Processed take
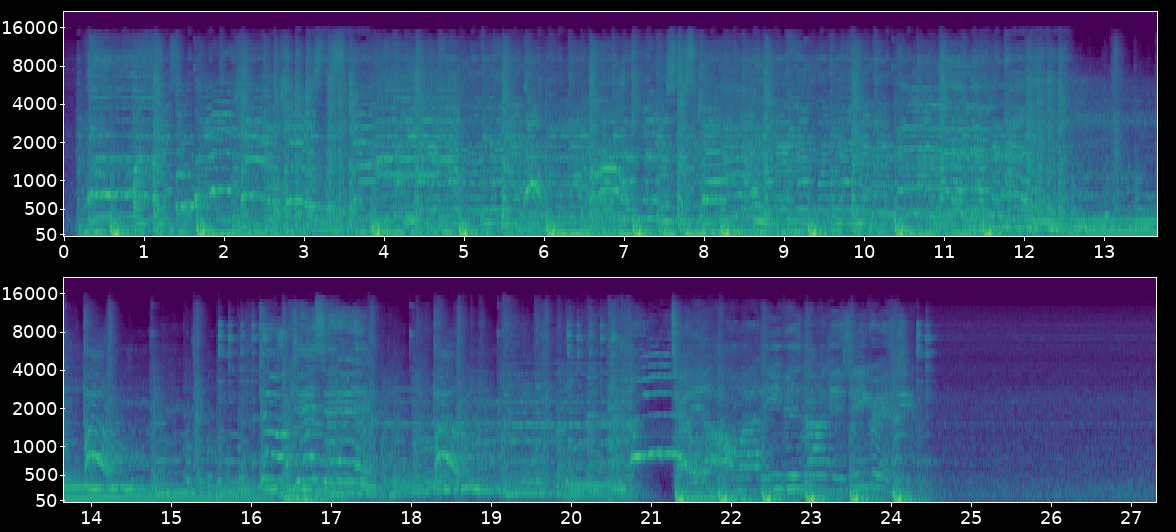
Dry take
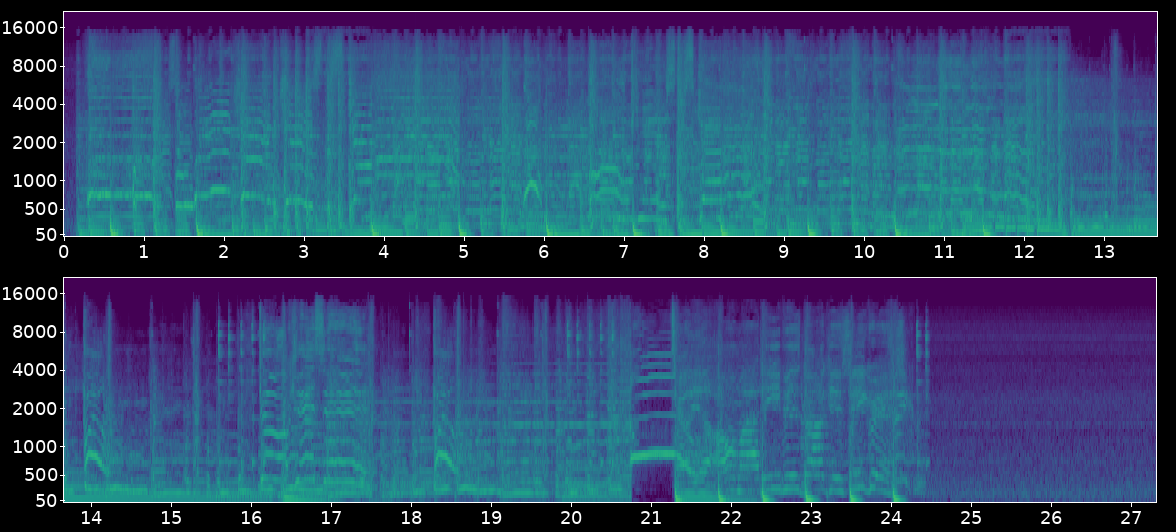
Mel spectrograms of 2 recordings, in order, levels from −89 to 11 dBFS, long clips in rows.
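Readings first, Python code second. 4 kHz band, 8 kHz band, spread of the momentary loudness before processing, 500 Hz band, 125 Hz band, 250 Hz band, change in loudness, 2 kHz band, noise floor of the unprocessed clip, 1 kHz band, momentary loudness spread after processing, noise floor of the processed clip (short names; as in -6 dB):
+2.5 dB, +2.5 dB, 8 LU, +4.0 dB, +5.5 dB, +4.5 dB, +4.0 dB, +3.0 dB, -54 dBFS, +3.5 dB, 8 LU, -50 dBFS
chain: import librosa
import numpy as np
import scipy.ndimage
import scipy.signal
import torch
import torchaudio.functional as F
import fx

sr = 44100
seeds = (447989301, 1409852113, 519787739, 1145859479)

y = fx.room_shoebox(x, sr, seeds[0], volume_m3=51.0, walls='mixed', distance_m=0.69)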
